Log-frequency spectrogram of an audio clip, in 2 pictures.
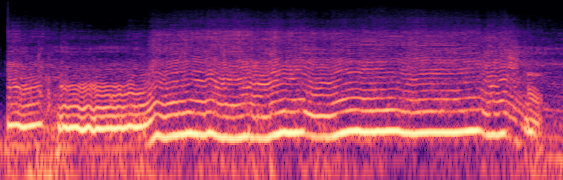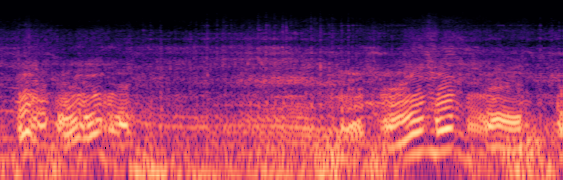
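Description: A dirt bike engine revs hard and loud close by, rising and falling in pitch.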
